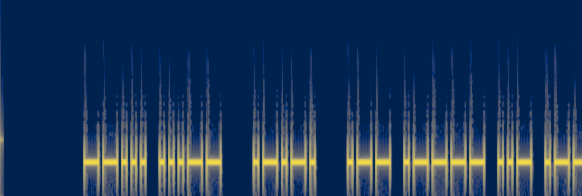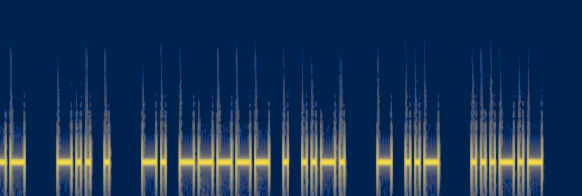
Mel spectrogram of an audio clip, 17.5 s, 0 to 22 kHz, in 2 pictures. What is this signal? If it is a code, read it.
Morse code, heard as a keyed tone, about 17 wpm, 700 Hz. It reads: 73 <AR> W1UJ DE N0EF TU <SK>
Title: Practice QSO - Exchange 4 - Ending - 17wpm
